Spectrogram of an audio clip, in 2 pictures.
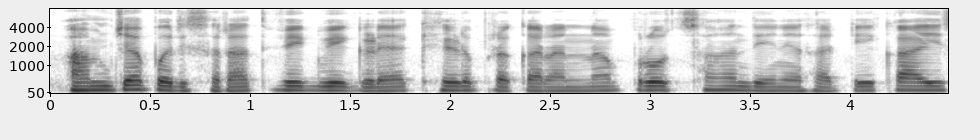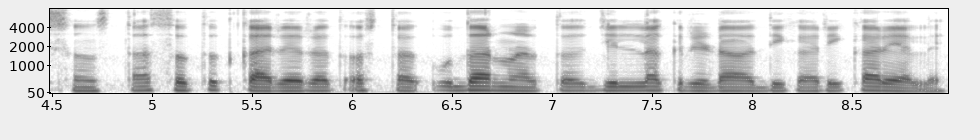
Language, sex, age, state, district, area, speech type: Marathi, male, 18-30, Maharashtra, Nagpur, rural, spontaneous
